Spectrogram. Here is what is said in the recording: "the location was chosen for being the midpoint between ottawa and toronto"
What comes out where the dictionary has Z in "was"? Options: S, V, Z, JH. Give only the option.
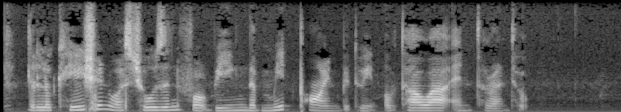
S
